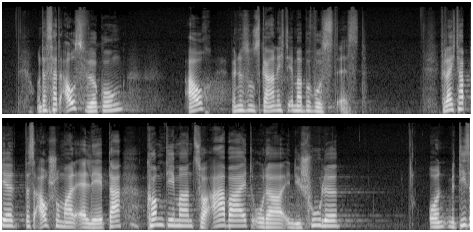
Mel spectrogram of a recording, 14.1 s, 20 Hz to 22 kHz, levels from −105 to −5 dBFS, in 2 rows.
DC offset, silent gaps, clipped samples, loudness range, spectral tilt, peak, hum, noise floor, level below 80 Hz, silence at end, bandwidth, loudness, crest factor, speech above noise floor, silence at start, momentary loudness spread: under 0.1%; none; under 0.1%; 5 LU; -6 dB/octave; -6 dBFS; none; -69 dBFS; -72 dBFS; 0 s; 18 kHz; -24 LUFS; 20 dB; 45 dB; 0.55 s; 11 LU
